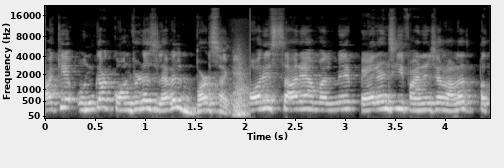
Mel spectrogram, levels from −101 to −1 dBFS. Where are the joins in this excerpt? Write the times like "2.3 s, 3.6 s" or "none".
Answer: 1.9 s, 3.1 s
